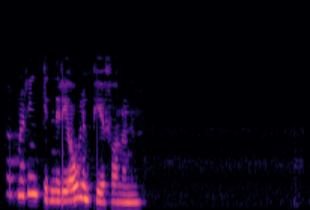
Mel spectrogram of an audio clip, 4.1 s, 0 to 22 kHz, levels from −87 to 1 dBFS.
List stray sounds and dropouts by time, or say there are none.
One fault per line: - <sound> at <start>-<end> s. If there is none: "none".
none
